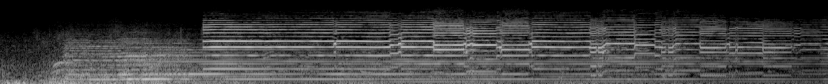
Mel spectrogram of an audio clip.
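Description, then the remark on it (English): A bagpiper at the front of a procession through Brightlingsea, with sea cadets, plays: bagpipes start up with a swelling, steady drone, then a loud, bright chanter melody joins in about two seconds later, moving through quick stepped notes over the unbroken hum in a marching tune. “Roger Tabor, takes his position at the front of the procession, in front of some sea cadets and a bagpiper, who will play the music to accompany the procession through Brightlingsea.”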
